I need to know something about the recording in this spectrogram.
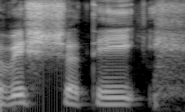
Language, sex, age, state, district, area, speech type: Sanskrit, male, 30-45, Karnataka, Bidar, urban, spontaneous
